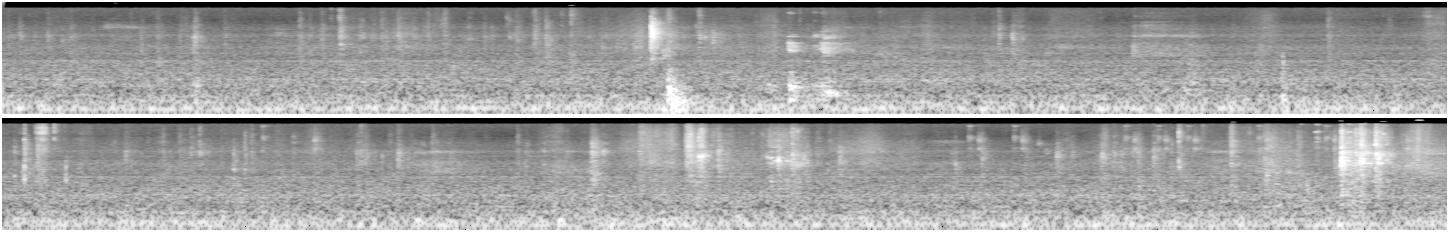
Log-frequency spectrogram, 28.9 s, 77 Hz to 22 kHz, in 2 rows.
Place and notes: Oxford Brookes University, Gypsy Lane, Oxford - Brookes Library Quiet Space
Short 10-minute meditation in the 'Silent Space' of the library at Oxford Brookes University (spaced pair of Sennheiser 8020s with SD MixPre6).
